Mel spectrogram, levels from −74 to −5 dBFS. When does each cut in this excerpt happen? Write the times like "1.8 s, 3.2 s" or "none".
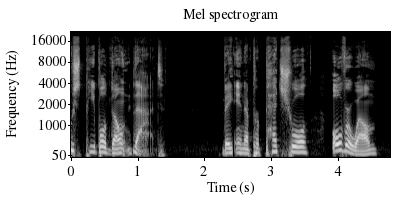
0.9 s, 2.4 s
